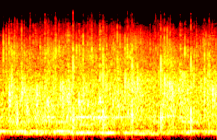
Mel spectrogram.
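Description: Audience applause at a Kyrgyz-Kazakh aitysh improvised poetry contest, a steady wash of clapping across the whole stretch with a held sung or spoken tone underneath.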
